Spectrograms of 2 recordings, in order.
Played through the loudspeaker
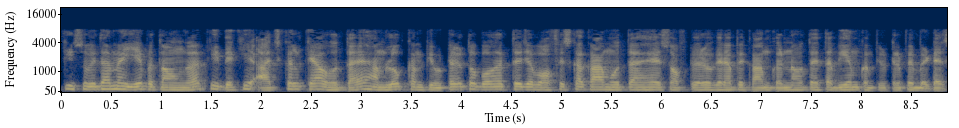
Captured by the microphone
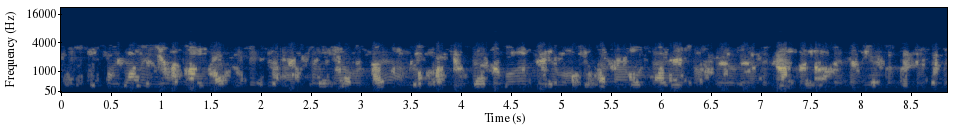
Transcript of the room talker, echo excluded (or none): none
